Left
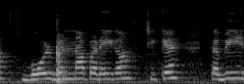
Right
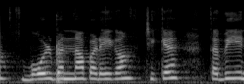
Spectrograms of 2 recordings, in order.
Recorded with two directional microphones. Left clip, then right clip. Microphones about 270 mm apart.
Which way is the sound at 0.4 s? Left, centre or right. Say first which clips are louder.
Right 9 dB; right.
